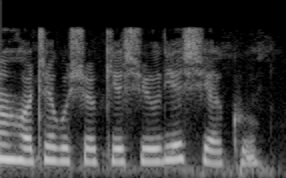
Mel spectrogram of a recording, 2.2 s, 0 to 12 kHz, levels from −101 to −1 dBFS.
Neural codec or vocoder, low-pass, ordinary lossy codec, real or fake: codec, 16 kHz, 8 kbps, FunCodec, trained on Chinese and English, 25 frames a second; 7.2 kHz; none; fake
